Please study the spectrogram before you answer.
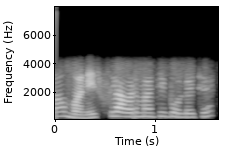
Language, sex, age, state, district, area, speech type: Gujarati, female, 30-45, Gujarat, Anand, urban, conversation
